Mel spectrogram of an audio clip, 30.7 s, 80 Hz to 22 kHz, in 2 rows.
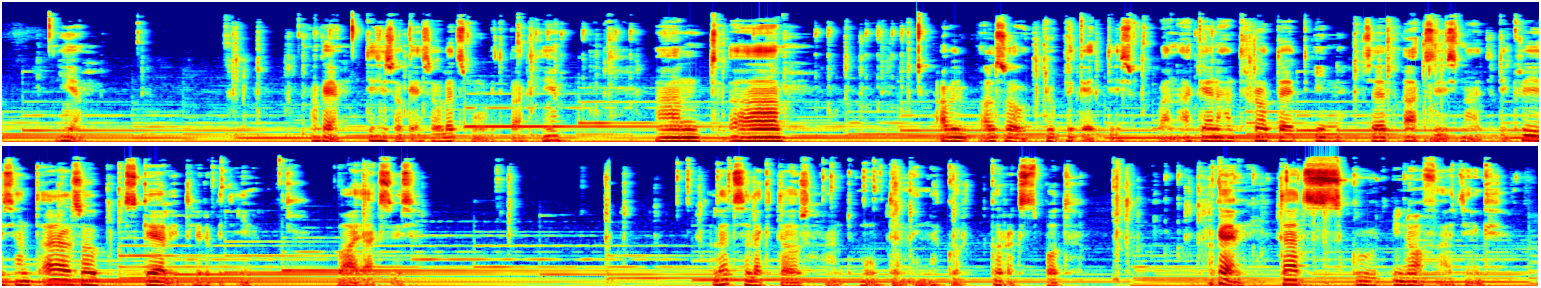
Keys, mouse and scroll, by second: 0.5 middle click, 1.3-3.0 drag, 2.3 z, 3.0-4.6 middle drag, 4.6-7.0 drag, 7.0-11.1 middle drag, 7.0 KP_5, 8.4 Tab, 9.1 a, 10.2 l, 11.1 shift+d, 11.8 middle click, 12.4 r, 16.3 s, 18.6-21.4 drag, 21.4 a, 21.4 l, 21.4 z, 22.0-26.4 right drag, 24.2 z, 24.8-26.6 drag, 26.5 Tab, 26.6 middle click, 27.1 a, 27.6 ctrl+s.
